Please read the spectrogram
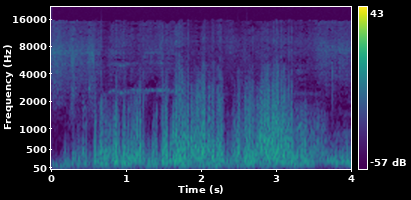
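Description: Wind rushing over the microphone in uneven gusts, with a rustle of grass and crop leaves.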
